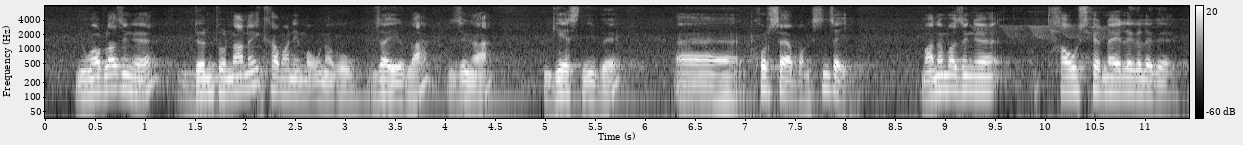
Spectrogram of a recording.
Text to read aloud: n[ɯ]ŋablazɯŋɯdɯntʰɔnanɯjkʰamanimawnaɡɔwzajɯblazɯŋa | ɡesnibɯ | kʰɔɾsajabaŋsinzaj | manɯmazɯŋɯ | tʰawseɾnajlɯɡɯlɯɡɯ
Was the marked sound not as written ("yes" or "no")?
yes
